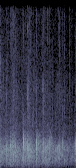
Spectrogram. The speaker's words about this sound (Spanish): Dele un aplauso a Él.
